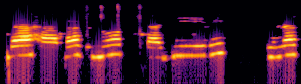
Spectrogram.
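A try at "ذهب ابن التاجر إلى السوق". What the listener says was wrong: Oh, taknya panjang. Tajiri.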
